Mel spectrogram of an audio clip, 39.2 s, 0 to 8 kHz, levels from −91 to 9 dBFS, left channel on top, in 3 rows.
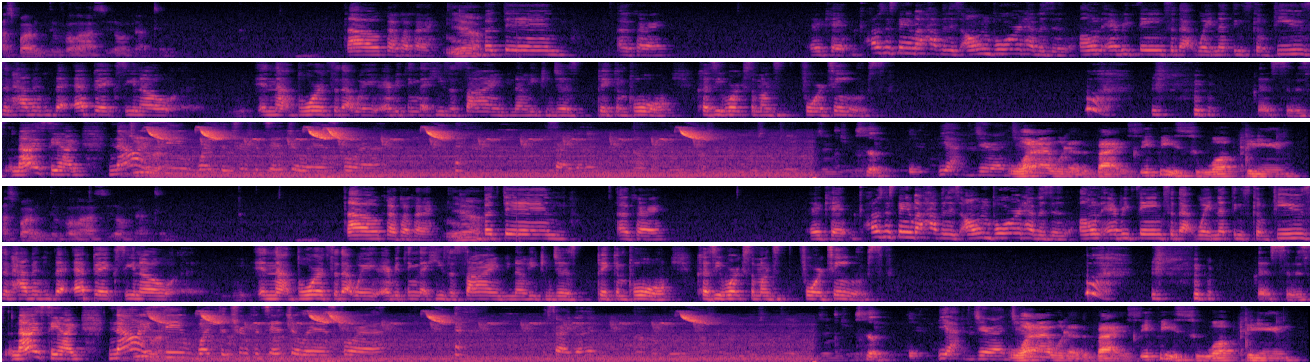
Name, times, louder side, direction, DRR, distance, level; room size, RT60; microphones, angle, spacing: voice 1, 0.0-1.7 4.4-4.8 27.4-27.8 28.2-29.3 29.7-30.0 32.4-34.9, left 1 dB, 85° left, 1.1 m, -41 dB
voice 2, 3.4-4.3 4.8-5.7 6.2-6.6 8.1-15.1 15.4-21.9 23.9-25.2 25.6-30.0 30.7-30.9 31.6-32.1 35.5-36.5, right 5 dB, 75° right, 0.4 m, -30 dB
Bird, 27.6-34.3, left 4 dB, 50° left, 0.6 m, -26 dB
voice 3, 36.2-39.1, right 1 dB, 25° right, 0.6 m, -26 dB
2.6 x 2.1 x 2.9 m
head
